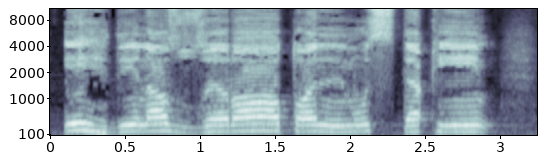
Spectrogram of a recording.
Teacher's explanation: مثال ذلك في الصاد المشمة لحرف الزاي عند قوله مثلا اهدنا الصراط المستقيم، فقرأت اهدنا الصراط المستقيم، فلا هي صاد خالصة ولا هي زاي خالصة، فهي بينهما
